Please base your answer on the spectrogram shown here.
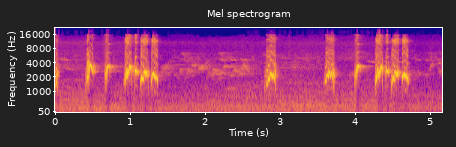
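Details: Thai Red-whiskered bulbul giving southern-style master song meant to rouse caged birds and teach chicks; crisp whistled notes, single calls, then a fast tumbling run of several rising-and-falling syllables.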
